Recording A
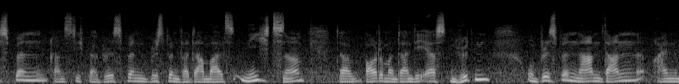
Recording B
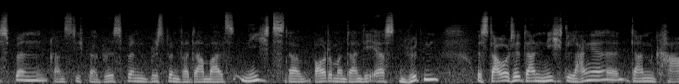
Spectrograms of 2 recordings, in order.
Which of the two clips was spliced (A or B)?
B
